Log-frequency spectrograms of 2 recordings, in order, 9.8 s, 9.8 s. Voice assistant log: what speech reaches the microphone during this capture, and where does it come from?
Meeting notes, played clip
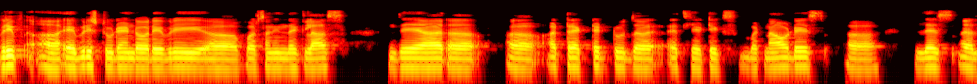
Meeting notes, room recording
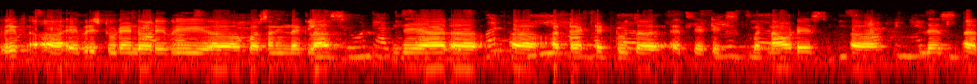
both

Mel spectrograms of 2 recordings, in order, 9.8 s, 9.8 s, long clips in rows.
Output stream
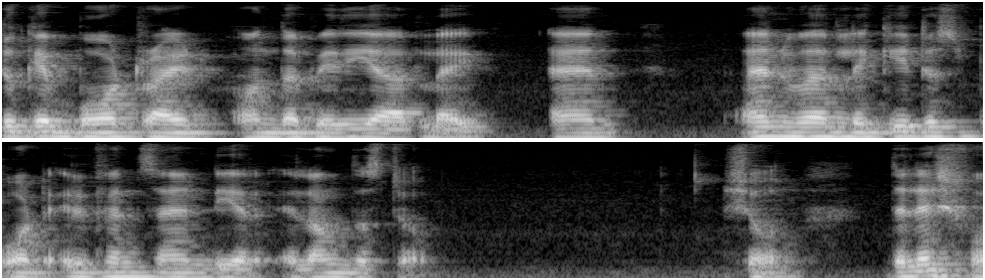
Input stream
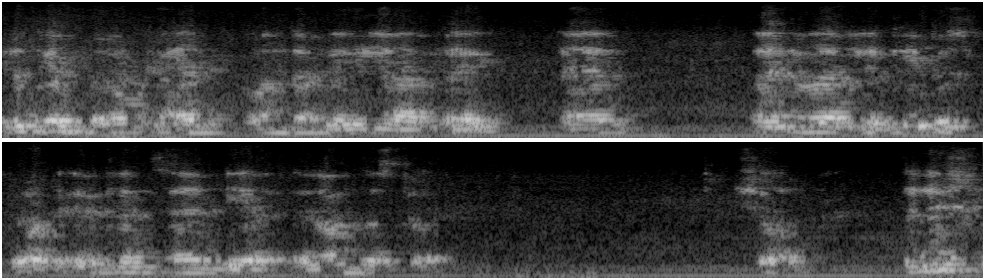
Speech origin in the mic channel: echo only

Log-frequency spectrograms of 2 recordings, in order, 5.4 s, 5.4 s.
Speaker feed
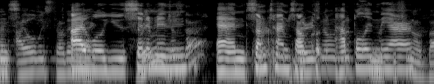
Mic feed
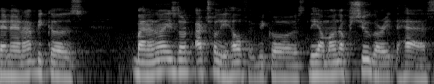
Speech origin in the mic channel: user only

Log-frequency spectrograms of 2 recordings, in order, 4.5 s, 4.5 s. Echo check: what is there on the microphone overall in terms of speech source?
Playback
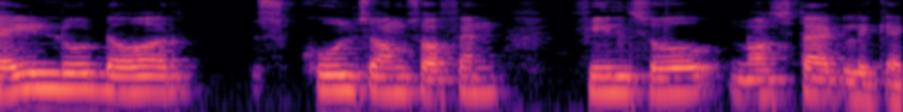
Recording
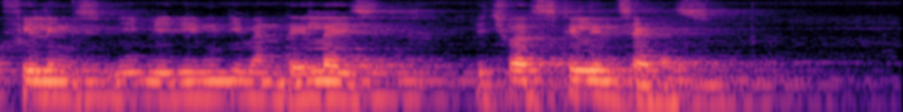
user only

